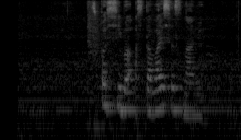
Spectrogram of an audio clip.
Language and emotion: Russian, neutral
